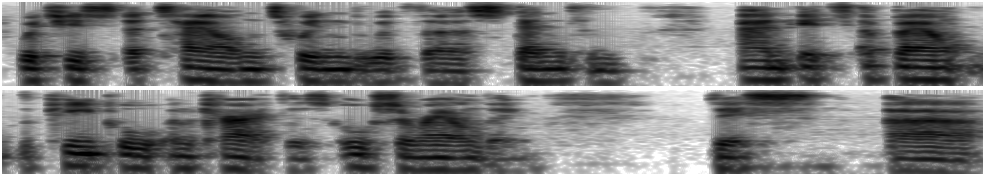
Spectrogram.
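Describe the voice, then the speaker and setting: A man being interviewed, talking casually and reflectively about his writing, with hesitant pauses. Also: deep voice, lo-fi sound. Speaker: interview guest, horror writer and publisher.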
